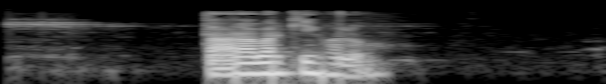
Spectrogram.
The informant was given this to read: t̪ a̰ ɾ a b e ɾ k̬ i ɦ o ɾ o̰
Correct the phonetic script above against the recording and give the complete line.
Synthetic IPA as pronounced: t̪ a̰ ɾ a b a ɾ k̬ i ɦ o l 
